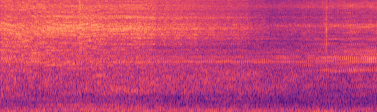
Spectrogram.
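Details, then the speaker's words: Gulf Stream Endura motorhome air pump, newly running after a relay was added, on key cycle: steady dense whirring hum as it builds pressure, working normally. "when I cycle the key on we should hear this thing I hope heck yeah here the air pump we did not have that"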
